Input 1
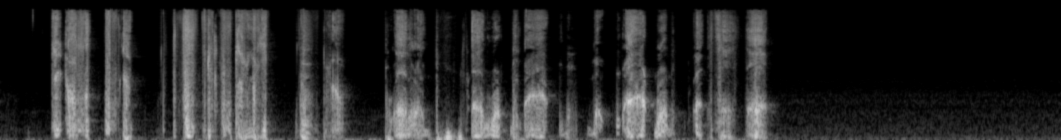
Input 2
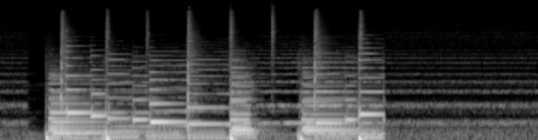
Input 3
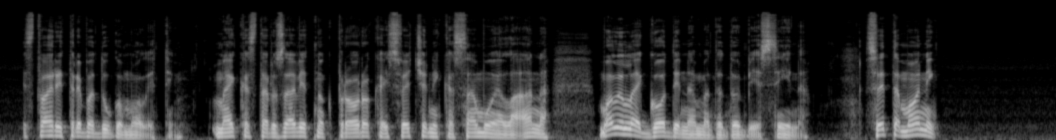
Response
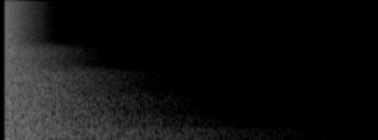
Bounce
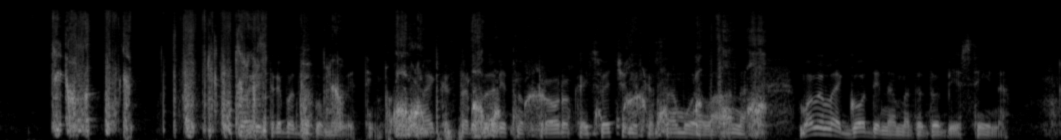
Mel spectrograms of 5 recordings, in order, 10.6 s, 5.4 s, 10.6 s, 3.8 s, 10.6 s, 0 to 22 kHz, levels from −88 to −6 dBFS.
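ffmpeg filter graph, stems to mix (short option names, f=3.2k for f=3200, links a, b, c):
-filter_complex "[0:a]alimiter=limit=-18dB:level=0:latency=1:release=27,crystalizer=i=1.5:c=0,volume=0.5dB,afade=t=out:st=4.78:d=0.42:silence=0.298538,afade=t=in:st=6.36:d=0.61:silence=0.421697[a];[2:a]adynamicsmooth=sensitivity=4:basefreq=3.2k,adelay=2000,volume=-4dB,highshelf=f=5.9k:g=8,acompressor=threshold=-38dB:ratio=16,volume=0dB[b];[a][b]amix=inputs=2:normalize=0,acrossover=split=190 3300:gain=0.0891 1 0.0794[c][d][e];[c][d][e]amix=inputs=3:normalize=0,flanger=delay=1.2:depth=3.9:regen=86:speed=0.6:shape=sinusoidal"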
